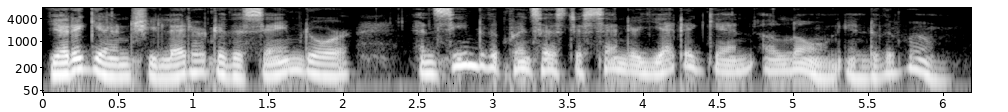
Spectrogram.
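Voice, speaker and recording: A man narrates a storybook in a very gravelly, raspy voice. He phrases deliberately and leans on words for dramatic effect. The sound is dry, with little room in it. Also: on the high side, expressive, darkish tone, no echo. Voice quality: gravelly, husky. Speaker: audiobook narrator. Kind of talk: expressive scripted storybook narration.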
